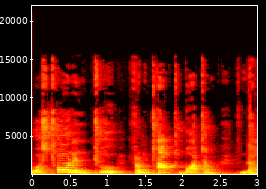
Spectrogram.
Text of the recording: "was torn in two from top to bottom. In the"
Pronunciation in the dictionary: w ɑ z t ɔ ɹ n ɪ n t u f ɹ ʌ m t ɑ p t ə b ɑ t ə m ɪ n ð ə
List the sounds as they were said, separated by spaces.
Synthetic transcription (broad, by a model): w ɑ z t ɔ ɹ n ɪ n t u f ɹ ʌ m t ɑ p t ə b ɑ t ə m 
